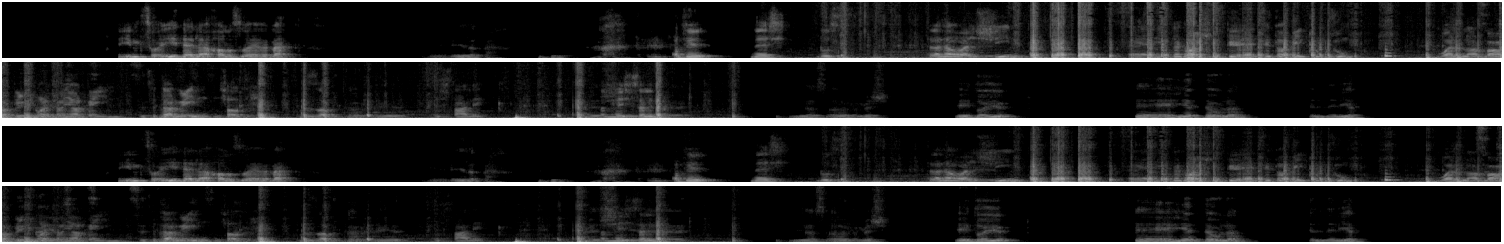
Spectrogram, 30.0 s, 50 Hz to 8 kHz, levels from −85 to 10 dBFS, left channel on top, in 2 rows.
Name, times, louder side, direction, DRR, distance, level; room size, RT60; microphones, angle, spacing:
voice 1, 1.2-2.9 6.0-7.1 7.5-7.8 8.1-8.5 9.3-10.3 11.3-13.6 14.4-16.2 16.6-17.6 18.0-18.3 19.5-19.8 21.0-21.6, left 2 dB, 85° left, 1.8 m, -40 dB
voice 2, 4.3-5.1 5.4-5.7 6.0-6.3 9.7-10.4 14.8-15.8 16.3-17.0 17.3-17.7 18.3-19.1 20.8-21.9 22.9-23.9 24.5-25.1 26.3-27.5 28.1-28.5, equal, 50° right, 3.9 m, -49 dB
sound 1, 7.6-22.4, left 1 dB, 35° left, 0.8 m, -36 dB
11.5 x 9.2 x 2.3 m
head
